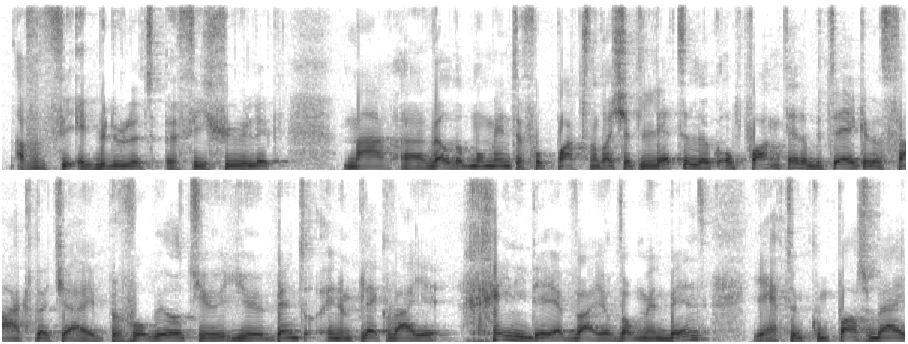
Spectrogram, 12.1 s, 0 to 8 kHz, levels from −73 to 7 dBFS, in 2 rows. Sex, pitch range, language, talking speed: male, 105-130 Hz, Dutch, 220 wpm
